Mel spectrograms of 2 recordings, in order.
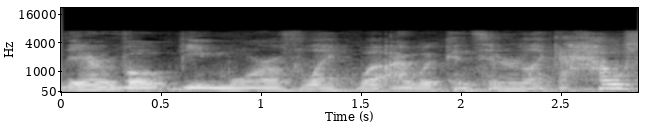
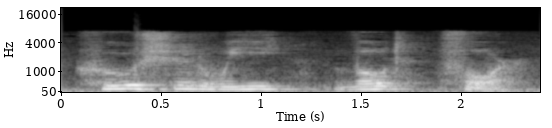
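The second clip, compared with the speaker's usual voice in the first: "Who should we vote for?" slow and higher, word by word; pointed quoted question; 5 semitones higher, much slower than usual. Retold or imitated. Husband asking his wife by letter, quoted slowly and pointedly. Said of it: "He literally asked in the letter".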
